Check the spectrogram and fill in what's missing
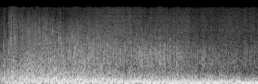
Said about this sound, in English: a plastics plant exploded when a forklift pierced a gas line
